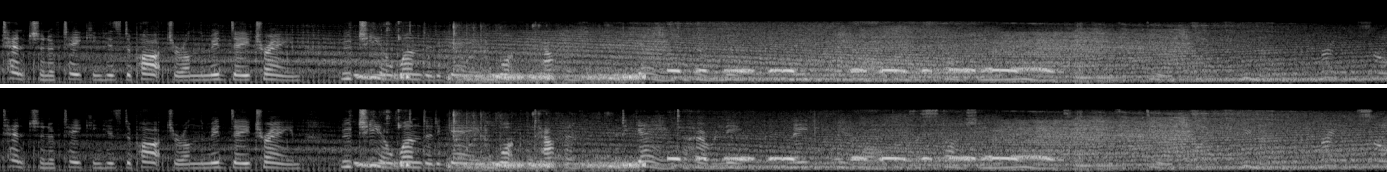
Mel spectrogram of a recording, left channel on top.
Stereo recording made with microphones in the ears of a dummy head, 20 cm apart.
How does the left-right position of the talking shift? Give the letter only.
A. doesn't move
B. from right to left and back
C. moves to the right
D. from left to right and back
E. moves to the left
C.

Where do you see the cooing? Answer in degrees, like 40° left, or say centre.
10° right.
